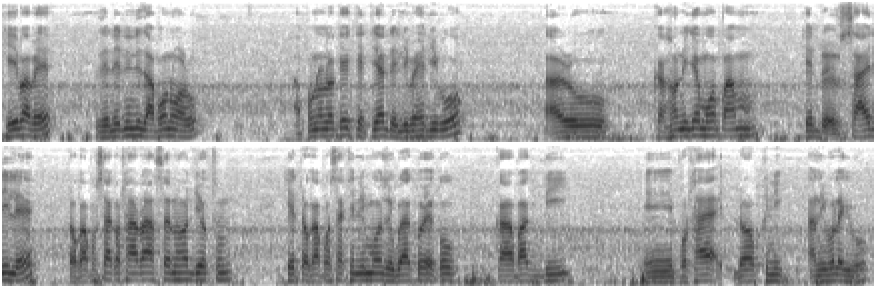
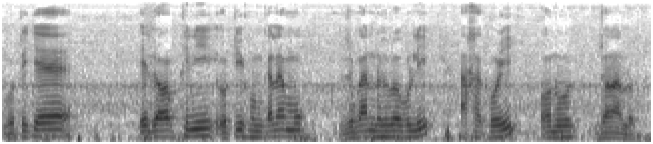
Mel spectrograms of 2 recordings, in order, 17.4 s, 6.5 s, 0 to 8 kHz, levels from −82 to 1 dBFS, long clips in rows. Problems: background sounds at intervals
